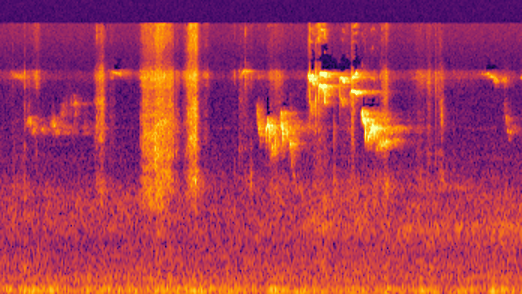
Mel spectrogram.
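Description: A stonechat gives two dry ticking bursts, then a few thin, high chirps in quick succession. Low wind rumble runs underneath.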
